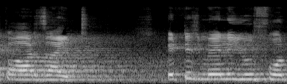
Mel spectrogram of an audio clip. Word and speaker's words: quartzite: क्या बोलते हैं इसको, क्वार्टजाइट। क्वार्टजाइट, QUARTZITE, यहाँ पे टी साइलेंट रहेगा बेटा, क्या नाम होगा क्वार्टजाइट।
